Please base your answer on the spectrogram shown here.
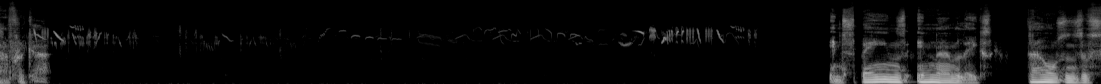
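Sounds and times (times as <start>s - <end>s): small birds twittering: 0.0s - 8.0s.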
